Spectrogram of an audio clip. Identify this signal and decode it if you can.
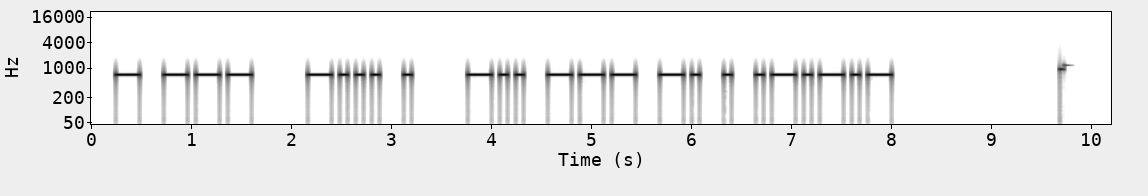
Morse code, heard as a keyed tone, about 15 wpm, 700 Hz. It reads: TO BE DONE.
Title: Sentences from Top 800 Words 15wpm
